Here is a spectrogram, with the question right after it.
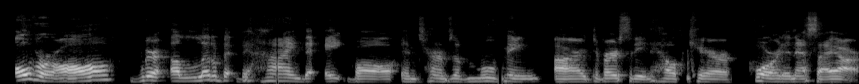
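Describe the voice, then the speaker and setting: This man has a fairly high pitch and a dark, mellow tone, speaking at a fairly slow pace with hardly any pauses. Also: ordinary pitch variation, quiet background. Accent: American. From Chicago, US Midwest. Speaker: interventional radiologist. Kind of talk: interview.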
